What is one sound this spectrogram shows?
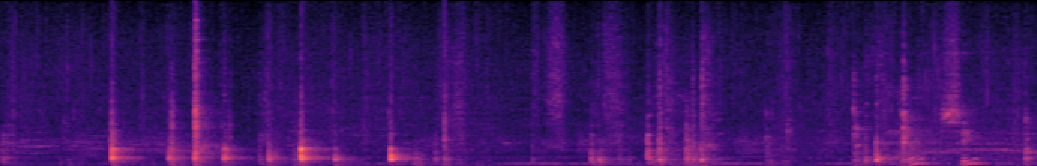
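A wooden spoon scrapes and knocks against a pan while stirring.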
